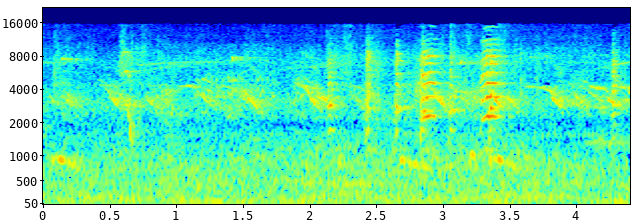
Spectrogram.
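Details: Yellow-rumped cacique, known locally as xexéu, singing outdoors: repeated descending slurred notes and crisp clicking bursts in quick, uneven succession over a quiet background.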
